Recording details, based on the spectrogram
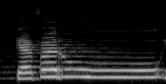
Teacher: یہ چھوٹی مد ہے، مد منفصل ہے، تو اس کو آپ نے 3 حرکات کے برابر کھینچ کے پڑھنا ہے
